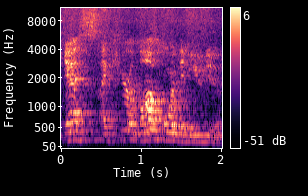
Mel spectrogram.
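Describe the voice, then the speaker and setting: An actor playing God, speaking calmly and gently in a church skit. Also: female voice, fairly low pitch, normal speed, lightly acted. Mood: patient. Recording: echoey room from far off, clear noise.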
